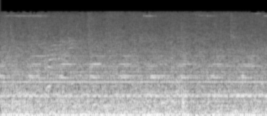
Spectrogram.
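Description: Steady low rumble and hum of electric trains in a station, with a faint steady tone and no sudden noises.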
